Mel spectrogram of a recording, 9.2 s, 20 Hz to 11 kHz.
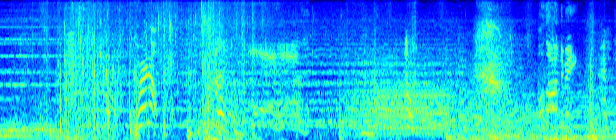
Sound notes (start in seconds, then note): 3.9 Toller groans; 3.9 dramatic music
